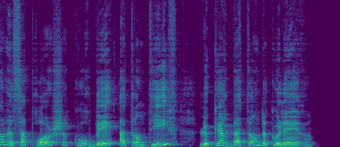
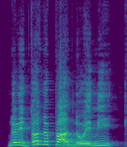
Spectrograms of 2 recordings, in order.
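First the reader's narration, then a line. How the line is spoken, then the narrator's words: Shouted. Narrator (French): crie Louarn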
